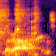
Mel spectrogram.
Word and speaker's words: L'Orange: MC LaOrange, and L'Orange, yeah. I think that's how you pronounce it.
